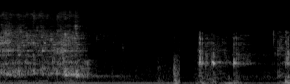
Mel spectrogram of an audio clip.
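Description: Broth, which is actually water, poured into a pot of salmon chowder: a burst of liquid splashing for about a second, then quieter trickles and a few short splashes near the microphone.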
